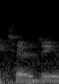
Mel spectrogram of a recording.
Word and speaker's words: Choji: Choji would be Choji. There's not really a whole lot of... Why would you say Chojai?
